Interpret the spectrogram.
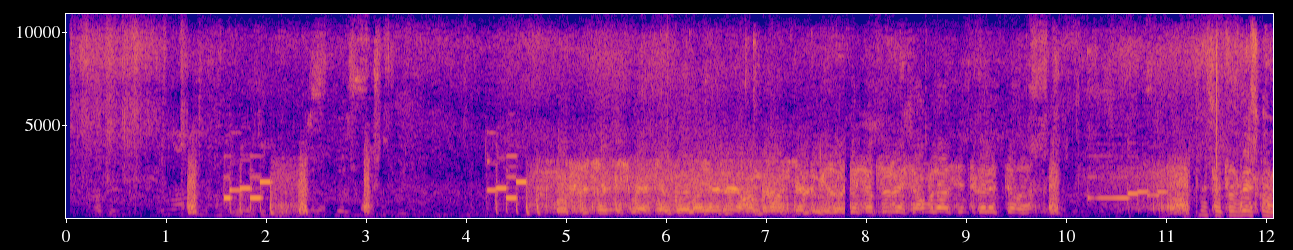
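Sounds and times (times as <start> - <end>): radio clicks: 1.2 - 2.4, 4.2 - 11.8
voice talking over radio: 1.2 - 3.1, 4.6 - 10.0, 10.8 - 12.0
short radio beeps: 1.5 - 2.5, 4.2 - 9.2, 9.8 - 11.3.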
